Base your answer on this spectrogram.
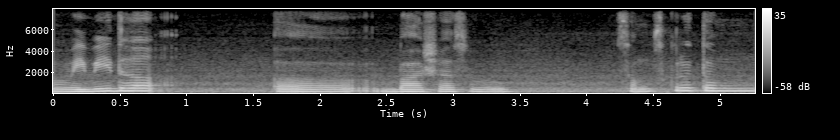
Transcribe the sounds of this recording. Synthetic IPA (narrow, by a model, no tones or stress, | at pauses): ʋiʋid̪ʱɐ | bʱaːʃaːsu | sɐ̃mskɾɪt̪ɐm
